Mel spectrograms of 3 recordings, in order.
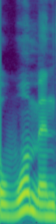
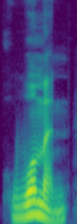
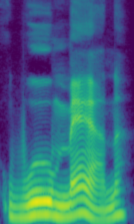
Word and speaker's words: woman: For the woman sitting opposite him. First, woman. Be careful not to say woo man. The first syllable is more like wa.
